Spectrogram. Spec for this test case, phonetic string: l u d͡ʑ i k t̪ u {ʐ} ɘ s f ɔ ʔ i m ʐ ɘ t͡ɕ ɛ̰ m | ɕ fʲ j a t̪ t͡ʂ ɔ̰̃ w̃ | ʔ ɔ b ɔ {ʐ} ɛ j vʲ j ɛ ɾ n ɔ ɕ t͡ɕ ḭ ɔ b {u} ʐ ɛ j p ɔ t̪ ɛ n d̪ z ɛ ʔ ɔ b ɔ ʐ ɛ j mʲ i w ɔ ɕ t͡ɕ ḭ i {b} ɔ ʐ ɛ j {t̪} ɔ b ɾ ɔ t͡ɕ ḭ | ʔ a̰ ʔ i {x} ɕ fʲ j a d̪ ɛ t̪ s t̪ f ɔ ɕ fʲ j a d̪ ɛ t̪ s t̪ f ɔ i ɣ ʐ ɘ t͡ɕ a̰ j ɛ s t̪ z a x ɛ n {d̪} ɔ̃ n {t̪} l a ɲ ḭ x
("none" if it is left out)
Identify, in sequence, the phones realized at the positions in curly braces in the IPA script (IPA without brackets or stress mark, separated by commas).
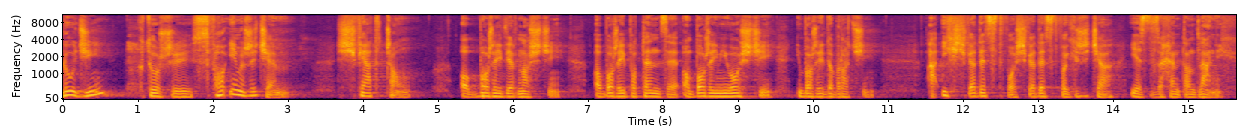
ʐ, ʐ, ɔ, b, d̪, x, t̪, d̪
